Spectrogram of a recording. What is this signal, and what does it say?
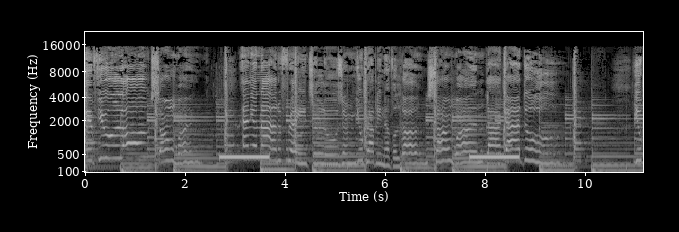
Ringback tone (Europe, 425 Hz), with noise.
